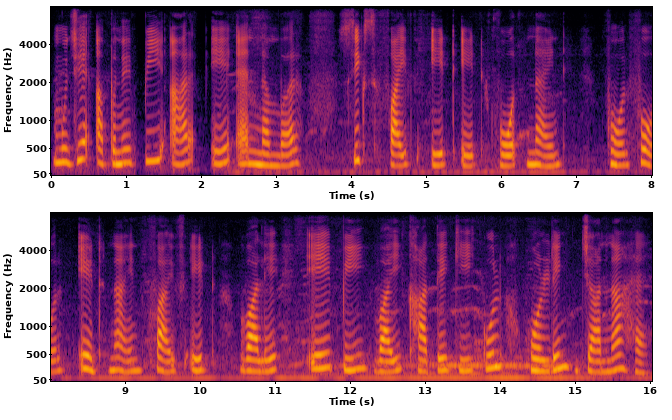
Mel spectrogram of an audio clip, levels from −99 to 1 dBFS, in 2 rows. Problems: constant background noise, continuous background conversations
